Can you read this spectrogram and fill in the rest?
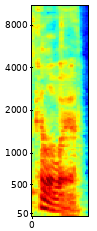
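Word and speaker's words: Kīlauea: So it is Kilauea.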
